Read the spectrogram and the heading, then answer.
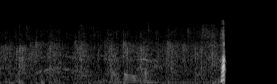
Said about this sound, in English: Let's give him a good hand clap of praise all over the house this morning. Amen.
